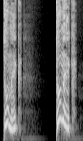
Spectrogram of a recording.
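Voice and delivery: loud, high-pitched call. A narrator's reading. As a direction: call his name to get an answer. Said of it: "zawołał Sid".

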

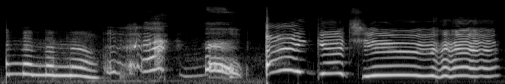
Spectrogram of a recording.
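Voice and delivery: high sing-song teasing; slow playful sing-song; playful baby talk. Acted. Playing peekaboo with baby.

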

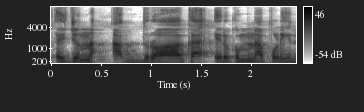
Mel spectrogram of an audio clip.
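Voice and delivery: normal talking voice

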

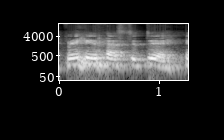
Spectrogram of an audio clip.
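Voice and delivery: slow words through laughter; laughing. Real, not acted. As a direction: laugh at your own joke. Jokes about empty audience.

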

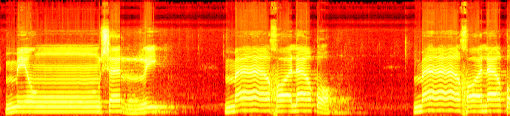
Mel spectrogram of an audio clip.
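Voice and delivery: "মিউ" hidden in the nose with ghunna, slow chant; nasal ghunna. Shown as a demonstration. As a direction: hum the n of "মিউ" through the nose. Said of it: "নাকের ভিতরে লুকাইয়া গুন্নার সহিত".

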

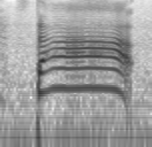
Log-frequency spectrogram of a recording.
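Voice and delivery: high-pitched squealed plea; playful protest. Real, not acted. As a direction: cry it out high, vowel stretched. Playful repeated pleas to stop.

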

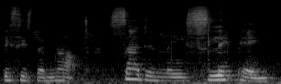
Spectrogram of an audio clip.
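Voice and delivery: usual speaking voice

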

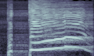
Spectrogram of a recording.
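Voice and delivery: very high, piercing shouted "betul"; loud shout. Real, not acted. Answering the preacher's call to the mothers, loud high shout. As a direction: yell it out high and long. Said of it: "Ada teriakan keras".

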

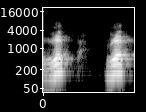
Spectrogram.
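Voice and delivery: contrasting "rib" with the aspirated "rip"; unaspirated b. Shown as a demonstration. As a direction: close "rib" on a plain b, no breath. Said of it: "âm bờ này không có bật hơi".

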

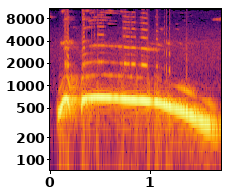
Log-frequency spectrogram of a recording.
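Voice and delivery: a loud, very high whooping cheer; Pingu's woohoo. Acted. Pingu flying off the big jump, loud whoop. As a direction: whoop with pure thrill down the jump. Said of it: "went Pingu".

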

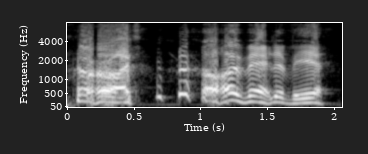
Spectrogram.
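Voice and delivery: signing off through laughter; laughing. Real, not acted. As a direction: laugh your way out the door. Laughing sign-off.

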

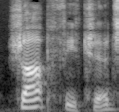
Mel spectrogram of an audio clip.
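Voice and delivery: plain reading voice

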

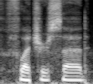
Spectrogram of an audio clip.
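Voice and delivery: ordinary delivery

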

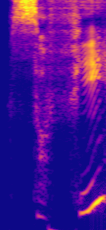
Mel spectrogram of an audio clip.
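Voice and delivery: whispered start, rising sharply at the end; disbelieving question. Acted. Father realises who is in danger, asking in disbelief. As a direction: ask it as if you cannot believe it. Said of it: "fragte er ungläubig".

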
